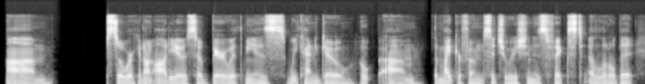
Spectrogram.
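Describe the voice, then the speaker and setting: A man with a deep, clear, resonant voice, slightly mellow, speaks at a moderate pace in a level tone, with no room sound. He's hosting a casual live stream from a hotel room as his voice gives out, chatting and greeting viewers one by one into a studio microphone plugged into a laptop.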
